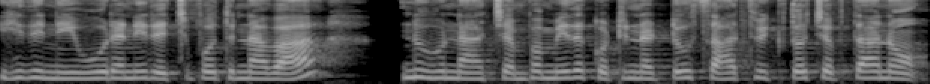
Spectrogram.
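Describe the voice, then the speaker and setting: A defiant, sharp-tongued young woman, read by a woman. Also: a little high, flat delivery, a little fast, lightly acted. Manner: cutting, firm.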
